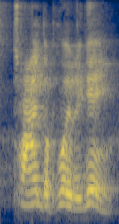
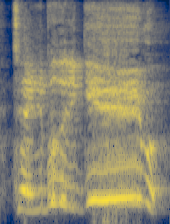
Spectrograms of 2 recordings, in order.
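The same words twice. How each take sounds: First: Said in the usual way. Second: [name] shouted high; announcer shout. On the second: Shown as a demonstration. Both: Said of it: "sung title repeated".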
